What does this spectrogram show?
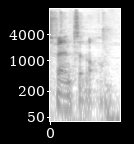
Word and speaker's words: fentanyl: everybody hears in the news fentanyl some people pronounce that Fenton now fentanyl it's it's fentanyl however the hell you want to say it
